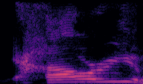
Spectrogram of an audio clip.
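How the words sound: It is said with the mouth wide open. The speaker calls it right. "you need to open your on your mouth"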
